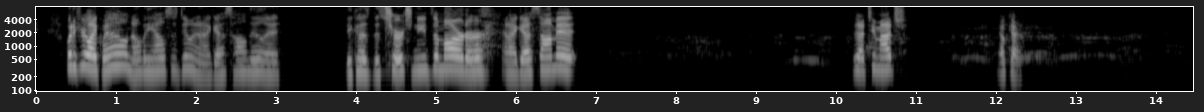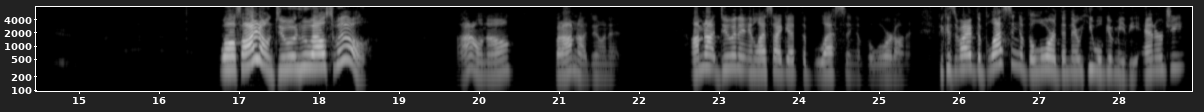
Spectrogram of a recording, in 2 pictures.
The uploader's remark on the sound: From session 2 of the West Side Story Conference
